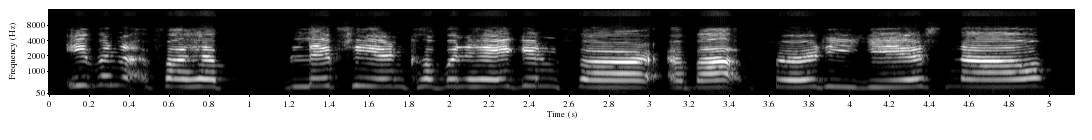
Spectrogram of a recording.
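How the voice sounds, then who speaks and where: Live-stream host: Danish woman, very high bright voice, flat unhurried delivery, chatty and halting, dull lo-fi audio. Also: dry recording. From Jutland, Denmark. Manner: halting, restarts words, reads viewer comments aloud. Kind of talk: casual live-stream chat.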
